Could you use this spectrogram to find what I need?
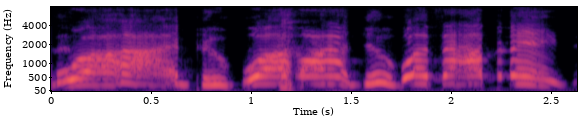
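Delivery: imitated high, panicky confusion; jolted out of sleep, mock alarm; startled awake. Husband woken by his wife, startled. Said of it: "He's like".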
